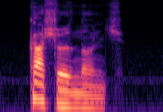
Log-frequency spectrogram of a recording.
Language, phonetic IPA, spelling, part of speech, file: Polish, [ˈkaʃl̥nɔ̃ɲt͡ɕ], kaszlnąć, verb, Pl-kaszlnąć.ogg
